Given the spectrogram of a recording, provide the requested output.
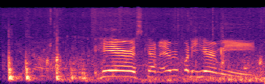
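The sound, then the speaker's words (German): Canoe paddling downstream on a river against a headwind gusting against the microphone, a few quick splashy strokes at the start, then a person's voice rising and falling over the steady wind noise. “Obwohl wir flussabwärts fahren, kommen wir nur schwer voran. Gegenwind. Wir müssen konstant paddeln, sonst treiben wir ab.”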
